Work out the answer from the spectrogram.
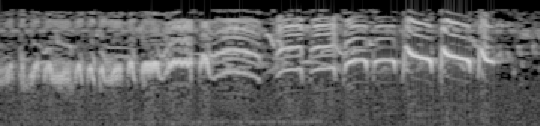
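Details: Good-voiced 'đảo' Chinese hwamei offered for sale, singing a varied run of clear whistles: a buzzy trill first, then looping slurred notes and bright rising-falling whistles repeated near the end.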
